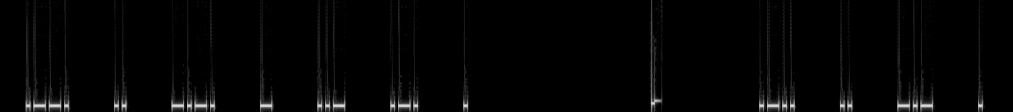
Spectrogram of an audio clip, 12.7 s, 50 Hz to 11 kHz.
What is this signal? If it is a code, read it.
Morse code, heard as a keyed tone, about 25 wpm, spaced as for 12 wpm, 700 Hz. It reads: PICTURE LIKE
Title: 4x Character Spacing - Top 200 Words - 25wpm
